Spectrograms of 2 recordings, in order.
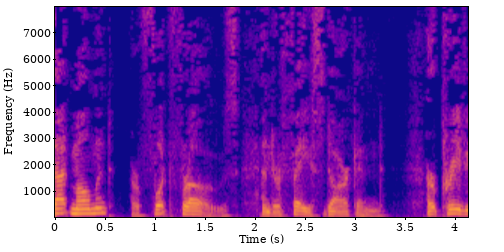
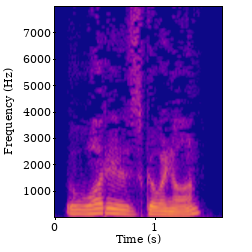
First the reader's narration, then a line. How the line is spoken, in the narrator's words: he asked, his tone cautious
